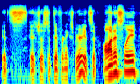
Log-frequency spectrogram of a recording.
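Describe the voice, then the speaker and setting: A man co-hosting a podcast, chatting casually about games in a rambling way, full of fillers and quick laughs. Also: lowish voice, expressive, fairly bright tone, dry recording. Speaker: podcast co-host. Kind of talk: casual gaming chat.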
